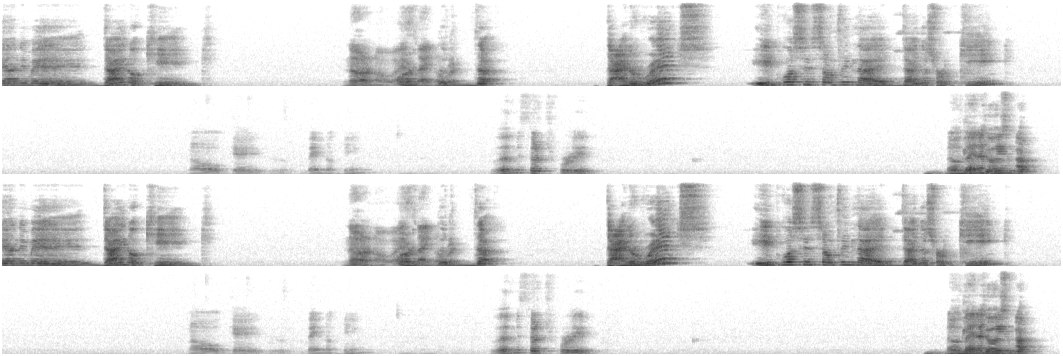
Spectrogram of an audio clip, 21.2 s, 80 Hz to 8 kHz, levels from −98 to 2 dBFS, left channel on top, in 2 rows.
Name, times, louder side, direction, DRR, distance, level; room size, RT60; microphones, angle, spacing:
voice 1, 0.0-1.9 4.0-5.0 6.1-7.0 7.5-10.0 19.8-20.8, right 2 dB, 55° right, 1.0 m, -31 dB
voice 2, 3.4-4.5 12.5-13.2 13.7-14.2 15.5-16.4 20.0-20.8, equal, 30° right, 0.4 m, -38 dB
2.5 x 2.4 x 3.3 m
head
